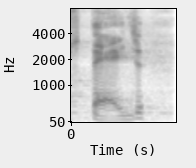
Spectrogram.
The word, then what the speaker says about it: stage: sapete chi S Ingles stage significa palcosenico non significa soggiorno di studio di formazione è una parola francese che va pronunciata la francese che è stage non è stage per stage significa palcoscenico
